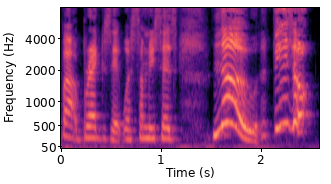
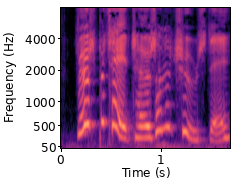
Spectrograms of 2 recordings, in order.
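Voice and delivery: put-on grandmotherly old lady advert voice; 4 dB quieter than usual. Former face of Aunt Bessie's, asked to do the voice, doing Mabel's voice. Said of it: "Do the voice".

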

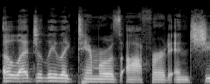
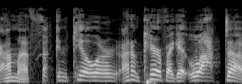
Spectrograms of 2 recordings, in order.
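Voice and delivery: mock all-out hollering, high and pitched-up; 7 semitones higher than usual. Speaker retells a woman ranting backstage: retelling her yelling. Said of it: "she's yelling".

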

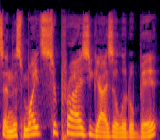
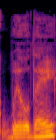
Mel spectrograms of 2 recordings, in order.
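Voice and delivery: low, sarcastic, defiant tone. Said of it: "Master Chief replies in sort of a sarcastic tone, like a defiant tone".

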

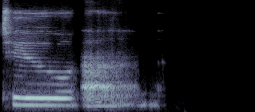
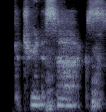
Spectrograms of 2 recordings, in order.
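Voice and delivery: soft, hushed, ghostly voice. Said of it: "I think I hear him now".

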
